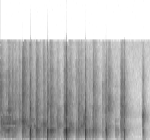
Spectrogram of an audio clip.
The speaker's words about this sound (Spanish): Eso, hay aplausos de la gente.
